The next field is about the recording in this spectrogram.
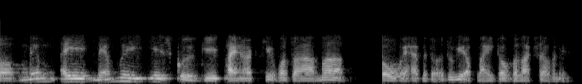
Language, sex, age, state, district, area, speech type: Manipuri, male, 18-30, Manipur, Imphal West, rural, conversation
